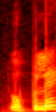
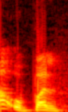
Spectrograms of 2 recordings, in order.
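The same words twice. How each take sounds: First: उपले with a clear final ए; correct word. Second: उपल said short, ending on a bare ल with no ए; wrong spelling read out. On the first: Teacher gives the class the correct उपले. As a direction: give उपले its full ए ending. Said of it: "क्या लिखना है?". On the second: Teacher reads the mistaken word उपल to his class. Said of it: "मैंने क्या बोला, क्या लिखना है". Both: Shown as a demonstration.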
